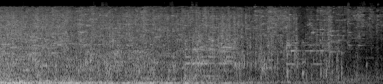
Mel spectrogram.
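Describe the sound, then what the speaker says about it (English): A boat smashing into a brand new wooden jetty in a shipwreck video game: a loud, sustained crashing and shattering roar that fills nearly four seconds, tapering slightly near the end. "You just smashed brand new jetty."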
